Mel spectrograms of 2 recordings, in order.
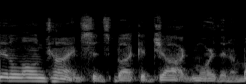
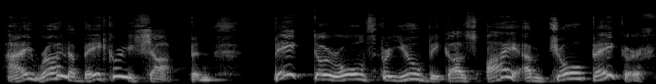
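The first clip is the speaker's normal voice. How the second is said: hammed-up American accent, higher, with laughs breaking in; a clumsy fake American accent, pitched up and giggling; labored American accent; 14 semitones higher, 3 dB louder than usual. Theon fakes an American accent for Buck, hammed-up. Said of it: "in a ridiculously labored American accent".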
